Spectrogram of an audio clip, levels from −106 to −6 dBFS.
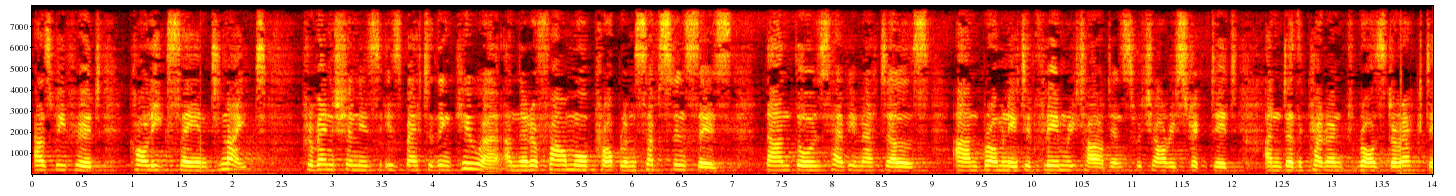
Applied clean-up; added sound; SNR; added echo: none; none; none; reverberation time 2.7 s.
